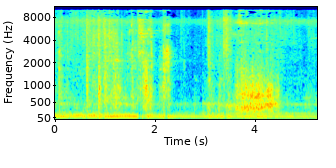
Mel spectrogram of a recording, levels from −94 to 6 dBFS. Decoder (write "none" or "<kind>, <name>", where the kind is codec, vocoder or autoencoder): none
